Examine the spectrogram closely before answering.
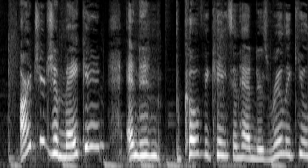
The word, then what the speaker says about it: Kofi: pay for him and call him coffee and i'm just like no it's kofi dad you know you keep you know mispronouncing his name and all this other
